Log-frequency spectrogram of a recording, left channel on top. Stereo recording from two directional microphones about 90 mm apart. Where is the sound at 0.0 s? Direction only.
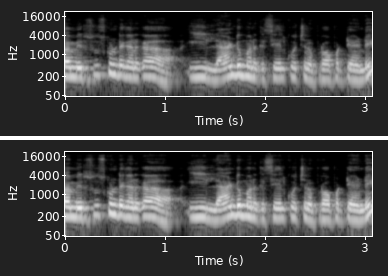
35° right (ahead or behind).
